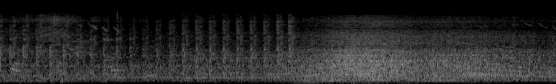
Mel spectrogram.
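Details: BMW E36 316 at working temperature: quick, even ticking about four beats a second at idle that disappears at about 2,500 rpm; owner thinks it was due to lack of coolant: abnormal engine noise when warm.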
